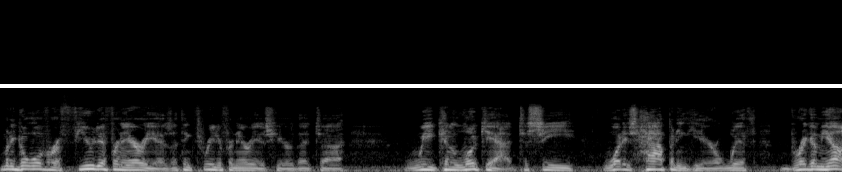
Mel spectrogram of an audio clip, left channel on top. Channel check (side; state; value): left; silent; digital silence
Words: going to go over a few different areas, I think 3 different areas here that we can look at to see what is happening here with Brigham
